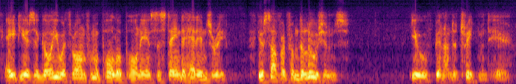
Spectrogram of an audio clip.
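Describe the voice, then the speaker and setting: Polite creepy sanitarium doctor, measured low voice, dull old 50s radio drama sound. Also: male voice, animated. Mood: condescending menace. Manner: measured, falsely genteel, formal. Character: smooth, sinister gray-haired sanitarium doctor. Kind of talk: 1950s radio drama acting. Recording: muffled vintage 1950s radio recording.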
